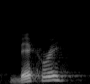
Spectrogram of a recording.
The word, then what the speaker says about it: Bichri: Now David said to Abishai, now Sheba the son of Bichri, I hope I'm pronouncing that right. Bichri. What's it? – Bichri.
